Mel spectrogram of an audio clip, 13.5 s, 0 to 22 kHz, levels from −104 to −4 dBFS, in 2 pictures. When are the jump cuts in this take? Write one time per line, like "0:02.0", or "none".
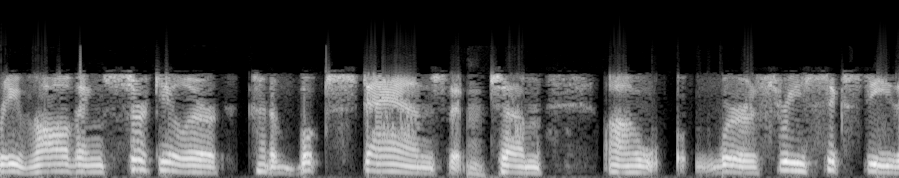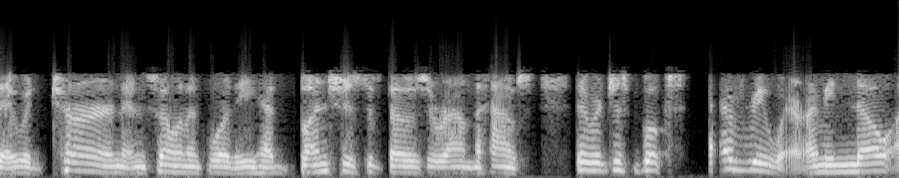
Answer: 0:08.3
